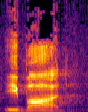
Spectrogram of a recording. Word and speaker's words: ebed: The word ibad, or just pronounced bad, we'd call it bad, B-A-D, but it was E-B-E-D.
